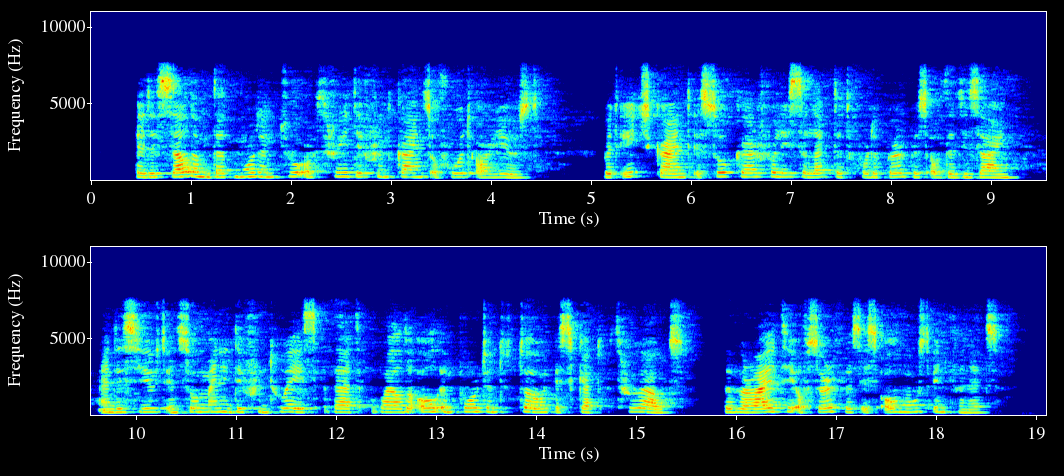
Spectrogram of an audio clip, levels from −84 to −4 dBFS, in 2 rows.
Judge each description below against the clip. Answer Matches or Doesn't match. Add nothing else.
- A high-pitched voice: Matches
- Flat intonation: Matches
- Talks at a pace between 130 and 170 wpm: Matches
